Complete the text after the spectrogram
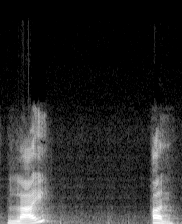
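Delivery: लाई, long pause, then अन; syllable split. Shown as a demonstration. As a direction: break the word into लाई and अन. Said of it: "अन का sound दे रहा है". (लाई और अन को अलग-अलग बोलें)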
